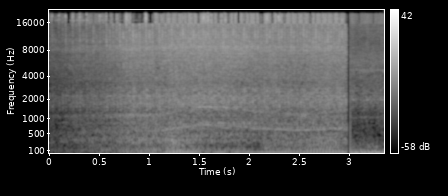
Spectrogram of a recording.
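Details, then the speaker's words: 1983 Porsche 944, cold and not up to temperature, just started after a couple of tries: low uneven idle swelling and sagging, still surging. "That took a couple times, but it's going. Okay, so it's still surgy."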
